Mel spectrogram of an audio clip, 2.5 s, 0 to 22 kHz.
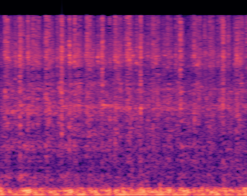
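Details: Small-block Mopar 360 V8 with an XE268H cam, KB107 pistons, stock valvetrain, and new lifters and main, cam and rod bearings: rough idle with an uneven knock over the exhaust burble; not an exhaust leak, source unknown.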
